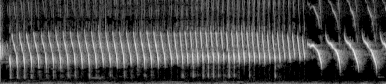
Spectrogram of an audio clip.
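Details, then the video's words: Canary singing a long rolling tutor song: an extended, very rapid and even trill lasting about three seconds, followed by a few sharp downward-swooping whistles. "masteran kenari gacor,gacor (durasi) panjang ngeroll"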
